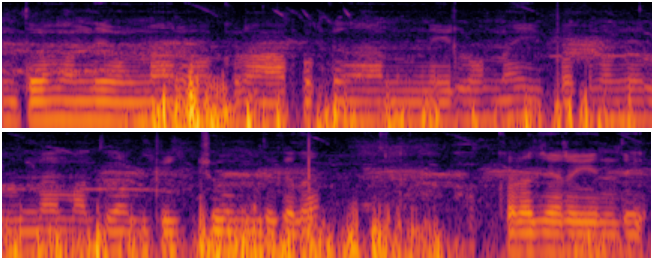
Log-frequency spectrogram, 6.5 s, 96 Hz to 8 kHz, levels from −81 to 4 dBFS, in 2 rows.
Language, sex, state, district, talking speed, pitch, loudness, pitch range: Telugu, male, Andhra Pradesh, Sri Satya Sai, 155 wpm, 120 Hz, -23 LUFS, 120-125 Hz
